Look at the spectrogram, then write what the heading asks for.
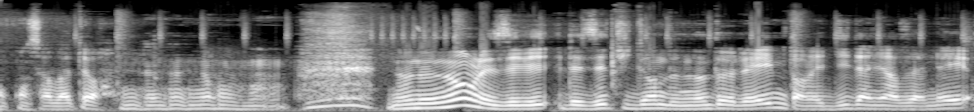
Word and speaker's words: Notre-Dame: Donc là c'est l'université catholique de Notre-Dame. Les Américains prononcent Notre Dame, mais bon c'est Notre-Dame, mais on va dire Notre Dame, parce que c'est comme ça qu'ils le disent.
